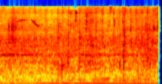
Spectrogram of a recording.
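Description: Steady low hum of the waste-motor-oil distiller's electric feed pump running, over a faint even hiss.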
